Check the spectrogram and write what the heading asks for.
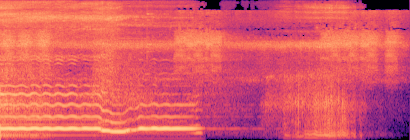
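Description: A voice humming the lullaby's last phrase: one long held note with vibrato that dips and comes back up, ending about three seconds in. After a short pause comes a soft, breathy, sleepy sound that swells and fades away.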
